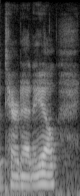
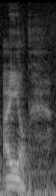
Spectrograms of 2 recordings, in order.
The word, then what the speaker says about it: Aiel: while ago of the Tear Ale, and I pronounced that wrong. I'm going to pronounce things wrong. Aiel.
